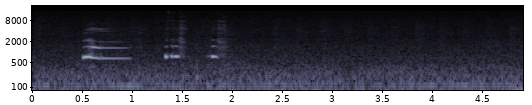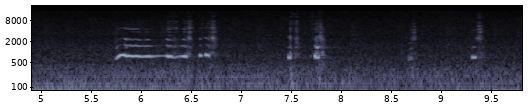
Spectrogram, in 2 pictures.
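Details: Kitten chirps, quiet and high-pitched: short level trills and clipped chirps in small clusters, several in quick succession near the middle, over a faint low hum.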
